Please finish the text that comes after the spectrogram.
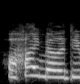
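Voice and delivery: ordinary talk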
